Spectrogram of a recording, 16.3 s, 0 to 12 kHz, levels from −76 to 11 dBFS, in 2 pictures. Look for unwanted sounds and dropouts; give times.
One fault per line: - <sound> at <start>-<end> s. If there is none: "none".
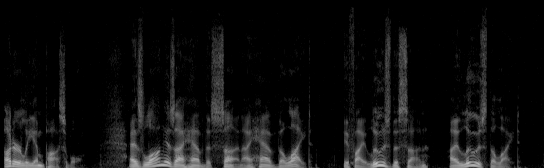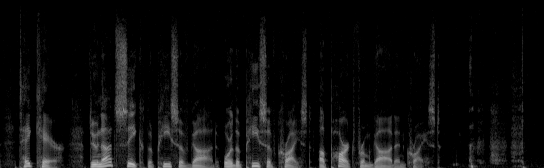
- breath at 14.9-16.1 s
